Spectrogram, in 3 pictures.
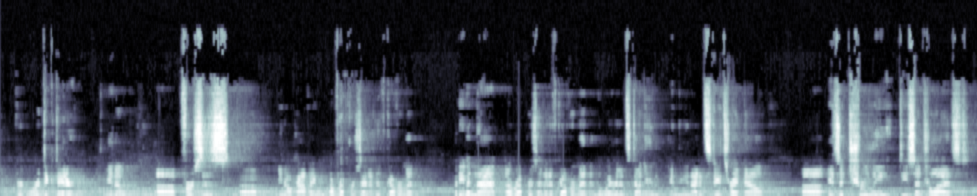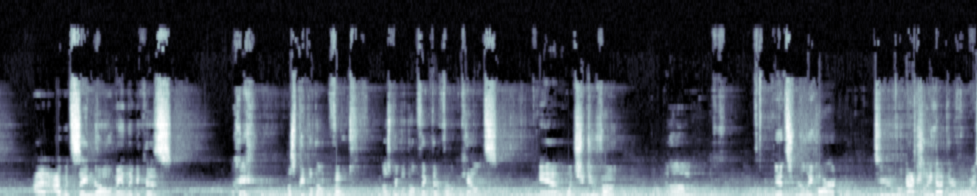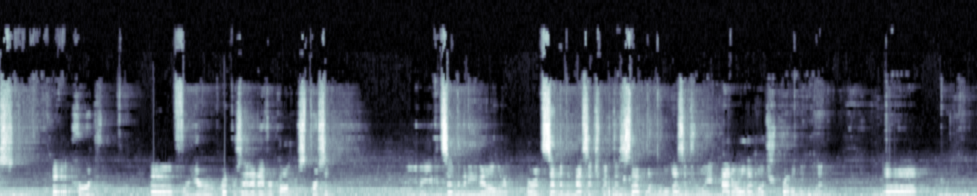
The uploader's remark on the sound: Sorry for the audio quality issues, but this one has a enough good info to warrant putting out a podcast that is technically subpar.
